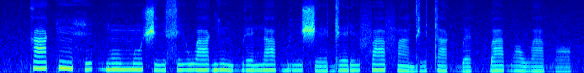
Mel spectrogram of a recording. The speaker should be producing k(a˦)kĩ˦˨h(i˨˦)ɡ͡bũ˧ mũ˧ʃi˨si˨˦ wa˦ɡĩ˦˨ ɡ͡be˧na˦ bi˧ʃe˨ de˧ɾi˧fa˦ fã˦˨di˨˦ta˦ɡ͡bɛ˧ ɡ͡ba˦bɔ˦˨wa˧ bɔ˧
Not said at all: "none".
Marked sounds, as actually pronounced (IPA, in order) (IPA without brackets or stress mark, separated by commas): a˦, i˨˦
